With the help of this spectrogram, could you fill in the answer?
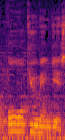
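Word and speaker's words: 凹球面ゲージ: 、うん、凹だから凹球面ゲージと読みますよ、こ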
